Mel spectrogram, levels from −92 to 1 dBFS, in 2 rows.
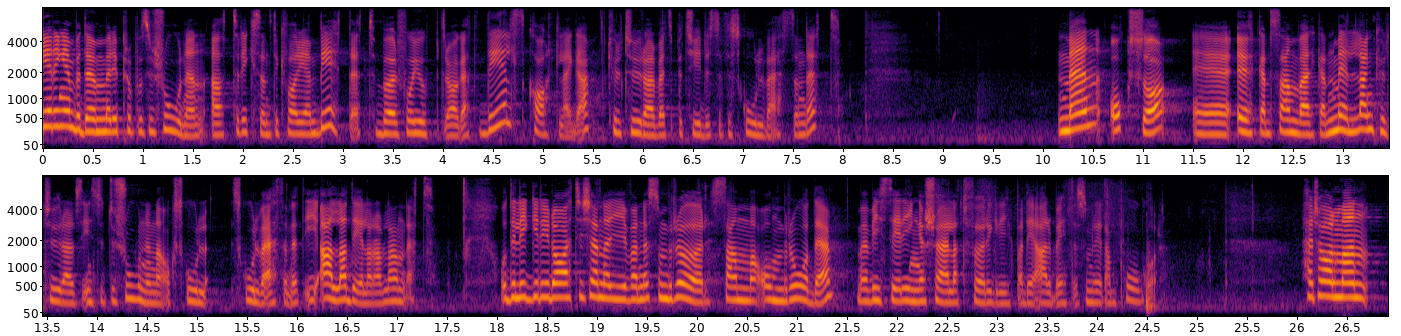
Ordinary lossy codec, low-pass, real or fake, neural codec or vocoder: none; none; real; none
